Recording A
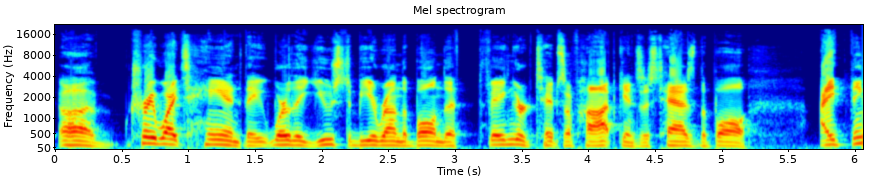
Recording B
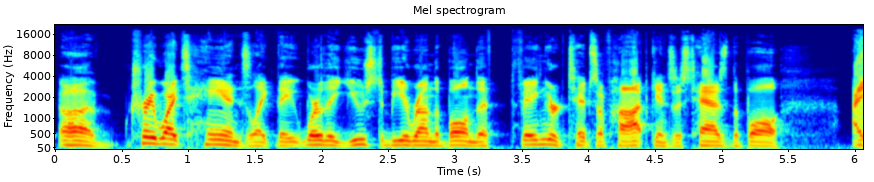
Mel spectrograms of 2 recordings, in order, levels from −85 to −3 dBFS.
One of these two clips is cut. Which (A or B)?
A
